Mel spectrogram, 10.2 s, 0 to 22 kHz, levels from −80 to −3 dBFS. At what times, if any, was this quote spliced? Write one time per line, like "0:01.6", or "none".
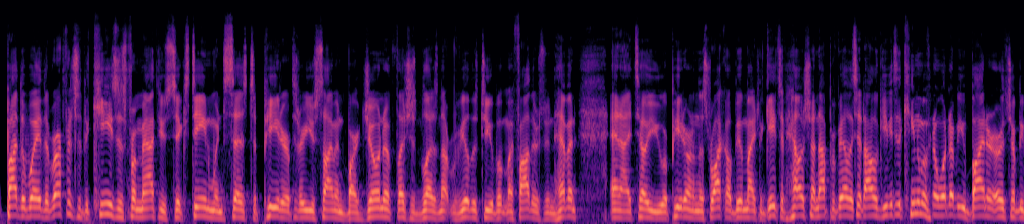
0:02.2
0:02.9
0:07.6
0:08.5
0:08.9
0:09.3

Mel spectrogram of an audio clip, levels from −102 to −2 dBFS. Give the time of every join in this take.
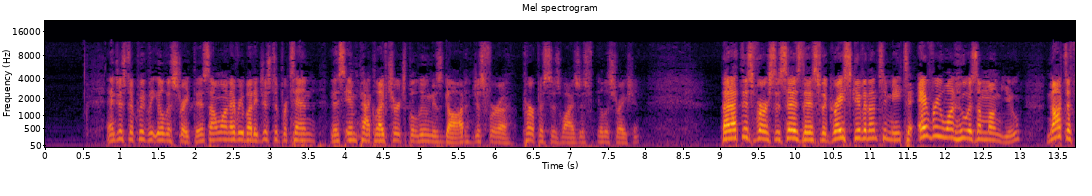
0:03.7
0:06.3
0:07.3
0:10.3

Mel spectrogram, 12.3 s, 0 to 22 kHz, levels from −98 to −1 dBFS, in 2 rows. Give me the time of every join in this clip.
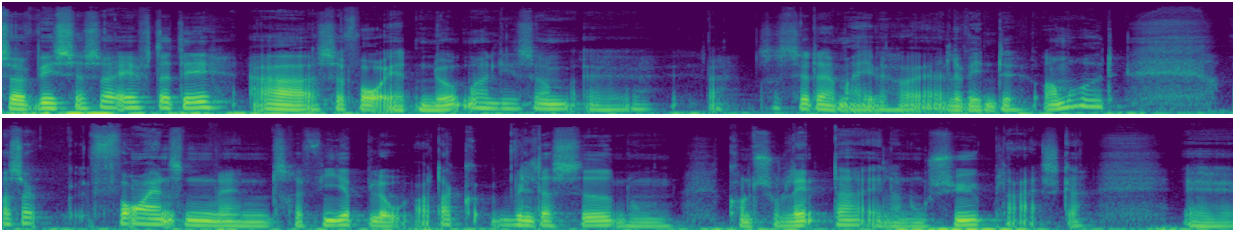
0:01.6
0:03.5
0:04.4
0:07.0
0:08.2
0:09.2

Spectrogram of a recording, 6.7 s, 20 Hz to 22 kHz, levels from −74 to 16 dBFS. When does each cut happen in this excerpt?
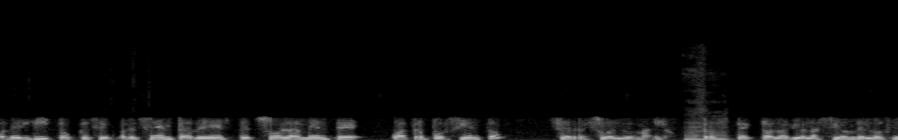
0:01.9
0:02.9

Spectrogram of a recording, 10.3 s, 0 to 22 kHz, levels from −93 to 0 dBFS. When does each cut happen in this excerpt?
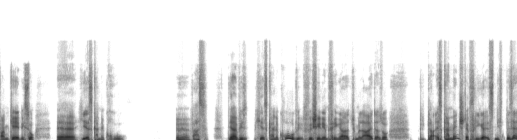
none

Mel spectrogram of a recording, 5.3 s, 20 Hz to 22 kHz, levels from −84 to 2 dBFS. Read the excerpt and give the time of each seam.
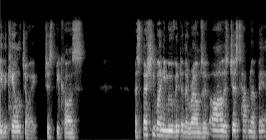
none

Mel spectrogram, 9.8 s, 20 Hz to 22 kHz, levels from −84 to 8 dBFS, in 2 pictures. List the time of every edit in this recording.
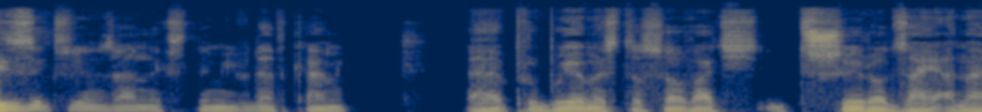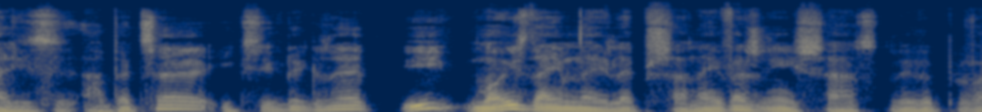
0:06.8

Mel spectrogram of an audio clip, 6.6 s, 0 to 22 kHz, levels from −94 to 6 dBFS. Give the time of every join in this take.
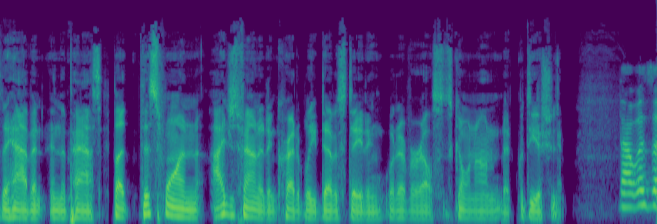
0:01.1
0:05.0
0:05.6

